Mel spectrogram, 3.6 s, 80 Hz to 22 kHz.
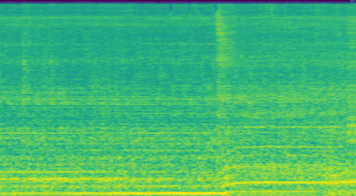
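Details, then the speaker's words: Battery/USB-powered automatic fuel transfer pump emptying a 5-gallon can, tilted to drain it; steady motor hum rises sharply in pitch as the impeller sucks air, the pump running dry, with leftover fuel draining back into the can. "I can hear it running dry. And the remaining fuel is running back inside of the can."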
